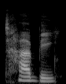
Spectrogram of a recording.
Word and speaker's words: Tabi: It's Tabi.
